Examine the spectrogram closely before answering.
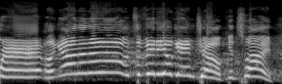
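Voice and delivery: high, frantic mock panic; panicked backpedal. Comic backpedaling to the crowd, high panicked voice. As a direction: yelp out a frantic denial.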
